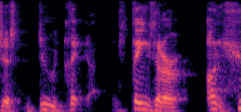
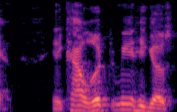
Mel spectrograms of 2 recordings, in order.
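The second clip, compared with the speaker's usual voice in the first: ordinary delivery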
